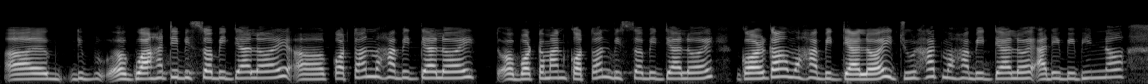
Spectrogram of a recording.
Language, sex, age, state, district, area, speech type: Assamese, female, 18-30, Assam, Charaideo, urban, spontaneous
